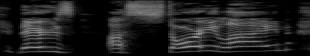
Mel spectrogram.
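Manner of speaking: ordinary talk, nothing marked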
